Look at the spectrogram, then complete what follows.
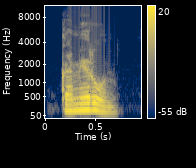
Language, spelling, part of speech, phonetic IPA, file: Russian, Камерун, proper noun, [kəmʲɪˈrun], Ru-Камерун.ogg
- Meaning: Cameroon (a country in Central Africa)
